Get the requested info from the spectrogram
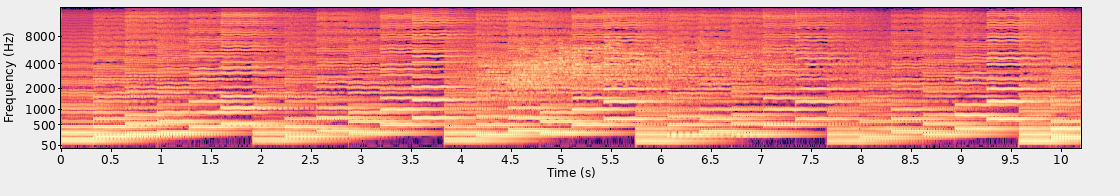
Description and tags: arpegio01 loop
A simple chiptune arpeggio sound of reminiscence.
8bit, arpeggio, loop, reminiscence, synth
